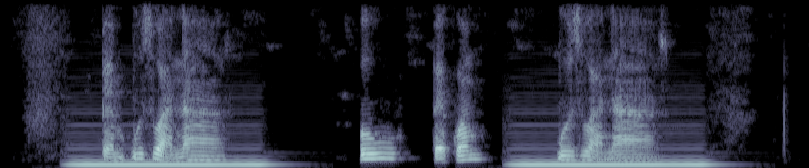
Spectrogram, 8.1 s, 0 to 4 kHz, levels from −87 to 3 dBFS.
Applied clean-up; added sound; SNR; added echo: none; Bowed string instrument; -1 dB; none.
